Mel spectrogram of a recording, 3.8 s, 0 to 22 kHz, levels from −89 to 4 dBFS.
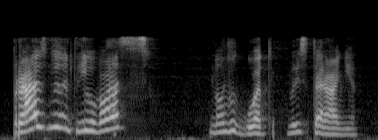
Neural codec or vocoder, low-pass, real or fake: codec, 24 kHz, 1.5 kbps, HILCodec; 7.2 kHz; fake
